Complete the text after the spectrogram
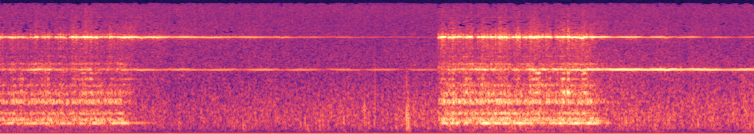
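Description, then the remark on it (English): A doorbell rings twice in long, steady buzzing bursts, about a second or more each, separated by a few seconds of quiet room tone. Fairly loud, with no voices. “Let's begin this tale with the ringing of a doorbell.”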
